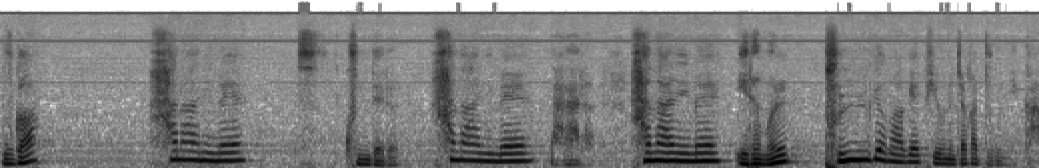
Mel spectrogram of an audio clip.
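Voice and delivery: put-on stretched-out, measured declaration of the boy David; young David speaking. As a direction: draw out each holy phrase with weighty pauses. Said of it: "그러면서 뭐라고 합니까?".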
